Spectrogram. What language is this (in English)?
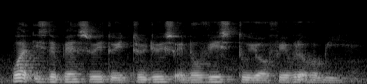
English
